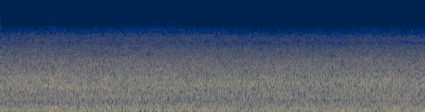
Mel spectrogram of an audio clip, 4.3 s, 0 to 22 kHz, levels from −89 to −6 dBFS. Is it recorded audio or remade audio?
recorded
